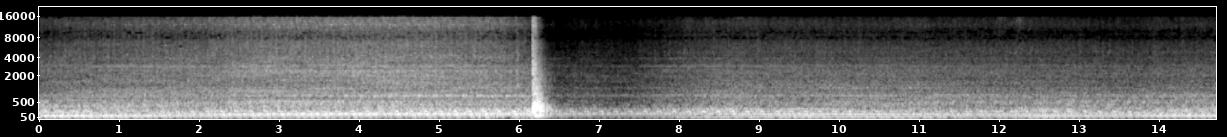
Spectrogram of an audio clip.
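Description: A Chrysler 300C's 392 (6.4-litre) HEMI V8 idling steadily. There is a single sharp knock about six seconds in, after which the engine sounds quieter.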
